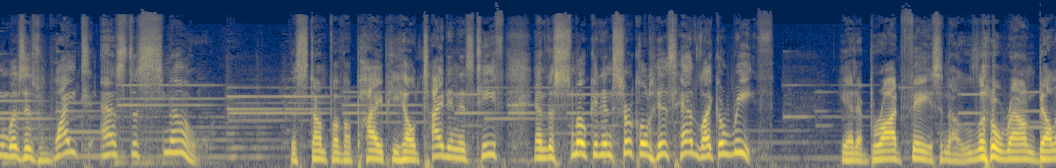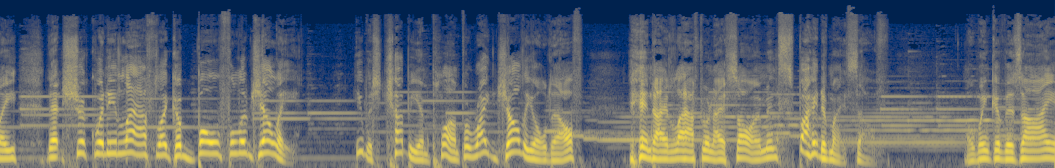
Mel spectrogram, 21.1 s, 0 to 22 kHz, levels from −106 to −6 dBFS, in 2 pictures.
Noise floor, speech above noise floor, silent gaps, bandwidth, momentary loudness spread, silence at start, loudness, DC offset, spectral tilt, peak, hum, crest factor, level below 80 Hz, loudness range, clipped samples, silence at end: -46 dBFS; 29 dB; none; 16 kHz; 14 LU; 0 s; -18 LUFS; under 0.1%; -6.5 dB/octave; 0 dBFS; none; 16 dB; -46 dBFS; 5 LU; under 0.1%; 0 s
